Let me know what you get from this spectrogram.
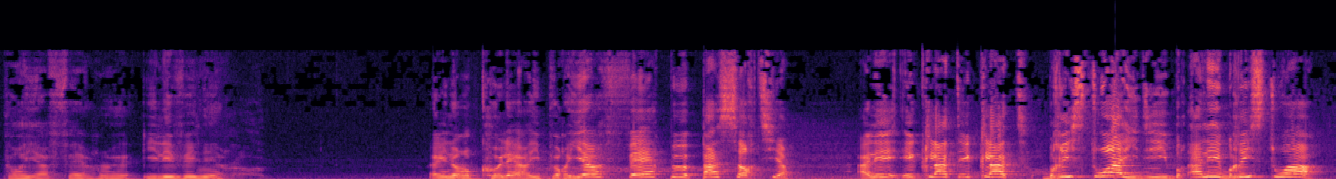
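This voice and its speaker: Excitable woman w a stuffy nose, pretty nasal, kinda high voice, reacting to anime out loud. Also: measured pace. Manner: excitable, exclaiming and laughing between read-out subtitles.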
